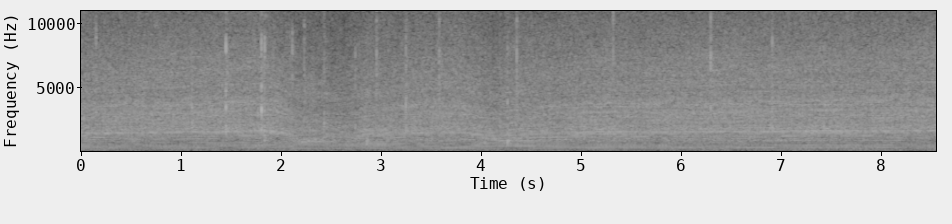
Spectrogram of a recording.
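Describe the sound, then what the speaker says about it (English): A stock car engine drones steadily in the NASCAR 2005 video game during National Series qualifying, a continuous revving tone that dips and swells in pitch as the car pulls away. "Light up those tires and off we go for National Series qualifying"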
